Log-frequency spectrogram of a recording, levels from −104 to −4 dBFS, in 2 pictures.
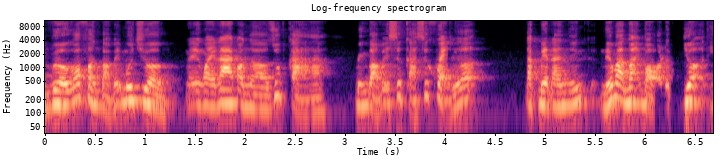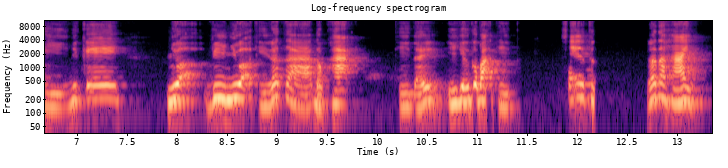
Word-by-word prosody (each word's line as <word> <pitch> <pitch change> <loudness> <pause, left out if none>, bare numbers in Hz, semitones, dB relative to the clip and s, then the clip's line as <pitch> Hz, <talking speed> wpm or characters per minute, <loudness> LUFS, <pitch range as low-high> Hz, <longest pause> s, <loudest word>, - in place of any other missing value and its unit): vừa 150 +2 +5
góp 215 +2 +2
phần 155 -8 +2
bảo - - -1
vệ - - -4
môi 190 0 +4
trường, 175 -5 -1
vậy 150 +1 -6
ngoài 150 -2 +1
ra 165 +2 +8
còn, 145 - +1
ờ, 125 -2 -2
giúp 245 0 -4
cả 110 0 -2 0.3
mình 145 0 -3
bảo - - +2
vệ - - -4
sức 230 - -5
cả - - -4
sức 240 +1 -6
khỏe - - +1
nữa. - - -1 0.5
Đặc - - -2
biệt 155 - +4
là 145 - 0
những 150 +5 -2 0.2
nếu - - +2
mà 220 - +7
loại 190 0 +3
bỏ 205 - +2
được 200 - -6
nhựa 200 +3 +3
thì 135 -1 -8
những 195 +1 -5
cái 205 0 0 0.5
nhựa, 205 +4 +3
vi 210 0 +5
nhựa 215 +2 +4
thì 140 - -7
rất 220 +3 -2
là 130 -11 -1
độc - - -3
hại. 160 -1 +2 0.5
Thì 135 0 -7
đấy, 140 +9 -2
ý 165 0 +1
kiến 185 0 +3
của 215 - +4
bạn 200 0 +2
thì 140 - -7 0.6
sẽ 195 - -6
thực 195 - -6 0.5
rất 205 +5 0
là 215 - +2
hay. 170 -1 +3
180 Hz, 245 wpm, -22 LUFS, 150-205 Hz, 0.6 s, ra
